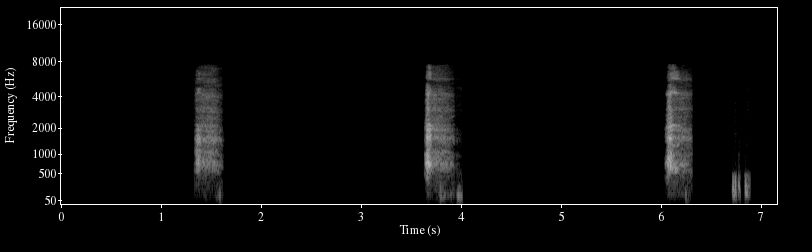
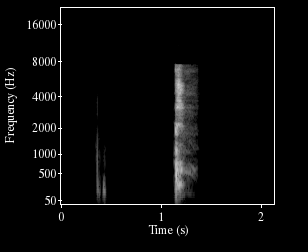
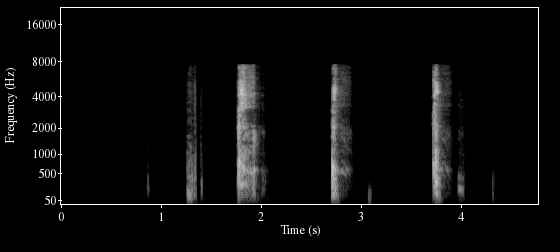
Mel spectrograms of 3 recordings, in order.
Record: exhalation_length: 7.2 s
exhalation_amplitude: 5267
exhalation_signal_mean_std_ratio: 0.19
cough_length: 2.1 s
cough_amplitude: 19887
cough_signal_mean_std_ratio: 0.15
three_cough_length: 4.8 s
three_cough_amplitude: 24644
three_cough_signal_mean_std_ratio: 0.17
survey_phase: beta (2021-08-13 to 2022-03-07)
age: 18-44
gender: Female
wearing_mask: 'No'
symptom_cough_any: true
symptom_new_continuous_cough: true
symptom_runny_or_blocked_nose: true
symptom_shortness_of_breath: true
symptom_sore_throat: true
symptom_fatigue: true
symptom_fever_high_temperature: true
symptom_headache: true
symptom_other: true
symptom_onset: 3 days
smoker_status: Never smoked
respiratory_condition_asthma: false
respiratory_condition_other: false
recruitment_source: Test and Trace
submission_delay: 1 day
covid_test_result: Positive
covid_test_method: RT-qPCR
covid_ct_value: 22.8
covid_ct_gene: N gene
covid_ct_mean: 23.1
covid_viral_load: 26000 copies/ml
covid_viral_load_category: Low viral load (10K-1M copies/ml)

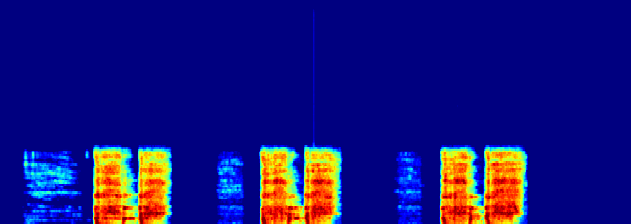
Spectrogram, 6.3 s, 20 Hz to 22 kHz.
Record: three_cough_length: 6.3 s
three_cough_amplitude: 32767
three_cough_signal_mean_std_ratio: 0.48
survey_phase: beta (2021-08-13 to 2022-03-07)
age: 45-64
gender: Female
wearing_mask: 'No'
symptom_none: true
smoker_status: Current smoker (e-cigarettes or vapes only)
respiratory_condition_asthma: false
respiratory_condition_other: false
recruitment_source: REACT
submission_delay: 4 days
covid_test_result: Negative
covid_test_method: RT-qPCR
influenza_a_test_result: Negative
influenza_b_test_result: Negative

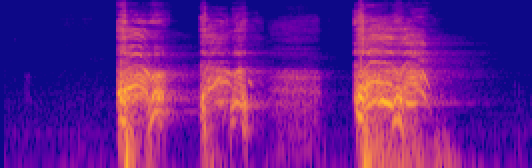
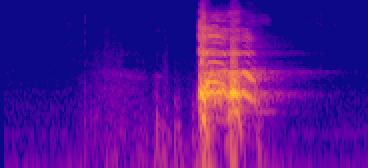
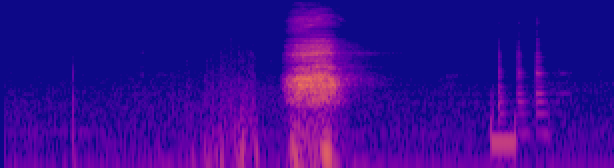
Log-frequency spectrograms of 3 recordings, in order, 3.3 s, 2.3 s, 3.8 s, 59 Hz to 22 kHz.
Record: three_cough_length: 3.3 s
three_cough_amplitude: 32768
three_cough_signal_mean_std_ratio: 0.45
cough_length: 2.3 s
cough_amplitude: 32768
cough_signal_mean_std_ratio: 0.3
exhalation_length: 3.8 s
exhalation_amplitude: 6101
exhalation_signal_mean_std_ratio: 0.27
survey_phase: beta (2021-08-13 to 2022-03-07)
age: 45-64
gender: Female
wearing_mask: 'No'
symptom_cough_any: true
symptom_shortness_of_breath: true
symptom_onset: 12 days
smoker_status: Never smoked
respiratory_condition_asthma: true
respiratory_condition_other: false
recruitment_source: REACT
submission_delay: 1 day
covid_test_result: Negative
covid_test_method: RT-qPCR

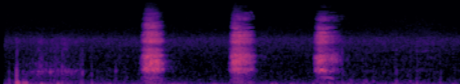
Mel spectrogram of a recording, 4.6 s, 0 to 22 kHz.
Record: exhalation_length: 4.6 s
exhalation_amplitude: 869
exhalation_signal_mean_std_ratio: 0.39
survey_phase: beta (2021-08-13 to 2022-03-07)
age: 45-64
gender: Female
wearing_mask: 'No'
symptom_none: true
smoker_status: Never smoked
respiratory_condition_asthma: false
respiratory_condition_other: false
recruitment_source: REACT
submission_delay: 1 day
covid_test_result: Negative
covid_test_method: RT-qPCR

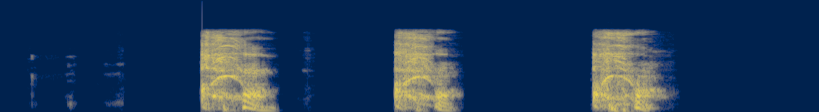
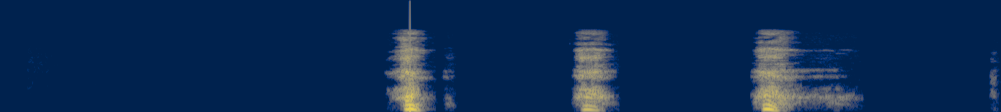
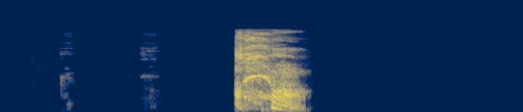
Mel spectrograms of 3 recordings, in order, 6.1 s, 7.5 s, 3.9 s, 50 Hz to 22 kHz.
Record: three_cough_length: 6.1 s
three_cough_amplitude: 32767
three_cough_signal_mean_std_ratio: 0.38
exhalation_length: 7.5 s
exhalation_amplitude: 24834
exhalation_signal_mean_std_ratio: 0.2
cough_length: 3.9 s
cough_amplitude: 32491
cough_signal_mean_std_ratio: 0.28
survey_phase: beta (2021-08-13 to 2022-03-07)
age: 65+
gender: Male
wearing_mask: 'No'
symptom_none: true
smoker_status: Never smoked
respiratory_condition_asthma: false
respiratory_condition_other: false
recruitment_source: REACT
submission_delay: 2 days
covid_test_result: Negative
covid_test_method: RT-qPCR
influenza_a_test_result: Negative
influenza_b_test_result: Negative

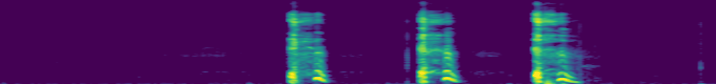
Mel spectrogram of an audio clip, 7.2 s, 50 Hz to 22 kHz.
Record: three_cough_length: 7.2 s
three_cough_amplitude: 17503
three_cough_signal_mean_std_ratio: 0.27
survey_phase: alpha (2021-03-01 to 2021-08-12)
age: 45-64
gender: Female
wearing_mask: 'No'
symptom_none: true
smoker_status: Ex-smoker
respiratory_condition_asthma: false
respiratory_condition_other: false
recruitment_source: REACT
submission_delay: 4 days
covid_test_method: RT-qPCR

